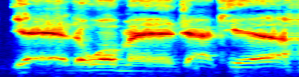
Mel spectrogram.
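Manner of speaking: half-hearted stab at the famous DJ voice, drawn out; Wolfman Jack attempt. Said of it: "I can't do it".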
